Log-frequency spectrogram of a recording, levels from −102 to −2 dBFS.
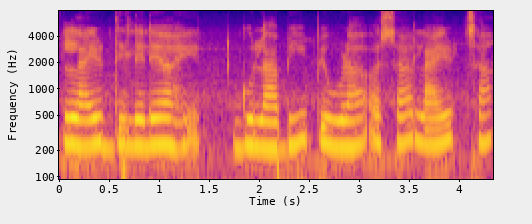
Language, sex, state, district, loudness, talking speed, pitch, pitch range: Marathi, female, Maharashtra, Gondia, -16 LUFS, 110 wpm, 230 Hz, 225-245 Hz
